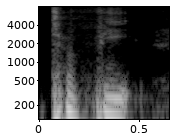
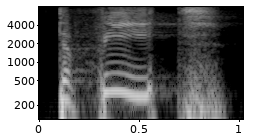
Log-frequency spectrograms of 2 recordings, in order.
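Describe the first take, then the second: First: Said in the usual way. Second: Defeat jumps much higher and rises at the end; mock emphatic. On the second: Shown as a demonstration. Mocking his own retelling, defeat flung high and rising. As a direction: shoot defeat way up with a rising lilt. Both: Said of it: "I said defeat".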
